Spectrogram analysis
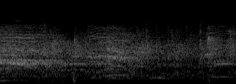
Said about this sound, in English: There's a wild crowd in here this morning, y'all.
